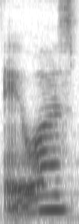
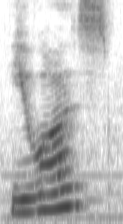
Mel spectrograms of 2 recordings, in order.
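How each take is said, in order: First: It begins without a 'you' sound. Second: It begins with a 'you' sound. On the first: "I always pronounce this" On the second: "like you, the yew tree"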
